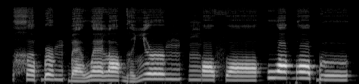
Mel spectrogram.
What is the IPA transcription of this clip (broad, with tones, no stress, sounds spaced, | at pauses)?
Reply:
x ə˧ ɓ ə˞˧ ŋ ɓ ɛ˩ w ɛ˧ l ɒ˧ ɡ ə˩ ʎ ə˞˥ ŋ | ŋ ɔ˧ f ɔ˧ | w ɒ˥ ɡ ɔ˥ ɓ ɯ˧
